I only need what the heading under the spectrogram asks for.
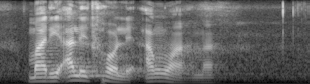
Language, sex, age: Tswana, male, 22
